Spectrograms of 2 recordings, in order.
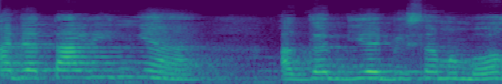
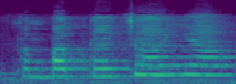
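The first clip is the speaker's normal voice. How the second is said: plain reading voice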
